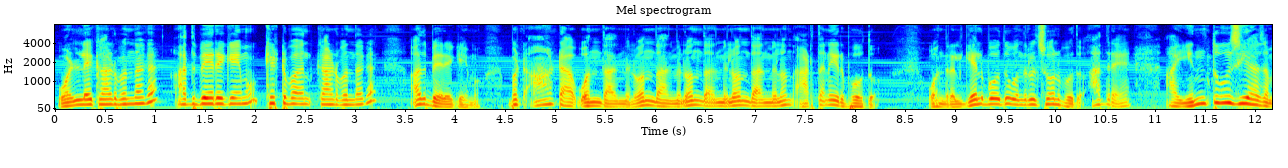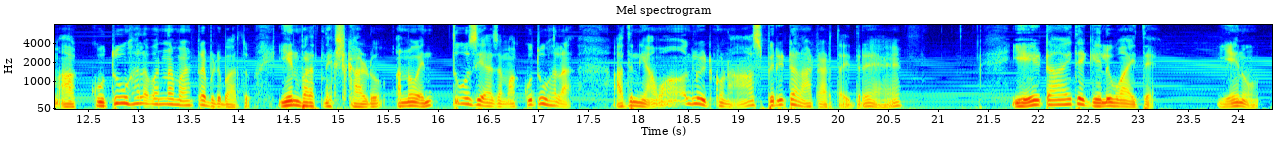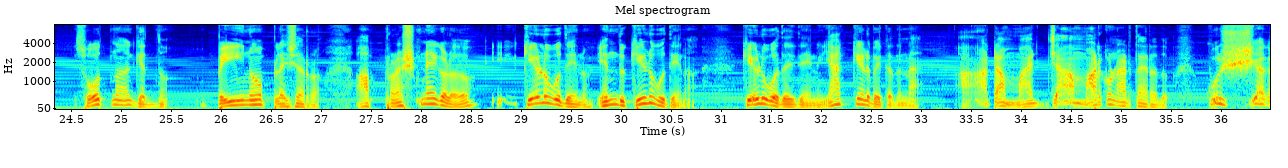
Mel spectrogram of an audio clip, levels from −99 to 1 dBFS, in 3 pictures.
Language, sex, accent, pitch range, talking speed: Kannada, male, native, 90-155 Hz, 115 wpm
